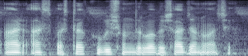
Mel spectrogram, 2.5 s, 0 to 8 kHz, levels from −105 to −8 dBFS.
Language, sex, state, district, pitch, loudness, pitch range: Bengali, male, Tripura, West Tripura, 110 Hz, -17 LUFS, 105-115 Hz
